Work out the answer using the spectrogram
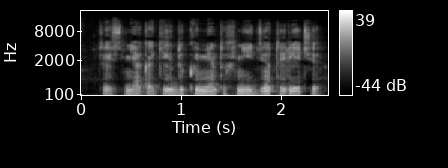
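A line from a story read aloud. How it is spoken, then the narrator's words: Plain question. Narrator (Russian): наконец спросил он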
